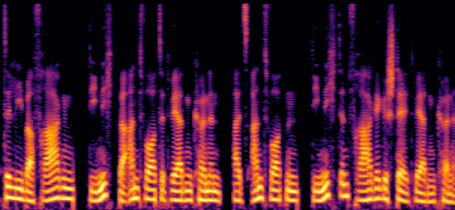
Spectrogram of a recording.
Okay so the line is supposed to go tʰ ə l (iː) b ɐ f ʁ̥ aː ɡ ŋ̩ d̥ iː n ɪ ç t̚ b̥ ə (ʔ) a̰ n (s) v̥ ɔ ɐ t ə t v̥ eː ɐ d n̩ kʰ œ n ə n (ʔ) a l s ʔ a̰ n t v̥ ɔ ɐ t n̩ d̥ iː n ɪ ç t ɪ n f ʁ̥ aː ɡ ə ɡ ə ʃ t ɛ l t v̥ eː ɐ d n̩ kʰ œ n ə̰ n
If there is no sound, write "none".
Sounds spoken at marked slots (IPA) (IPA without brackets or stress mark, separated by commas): iː, ʔ, t, ʔ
